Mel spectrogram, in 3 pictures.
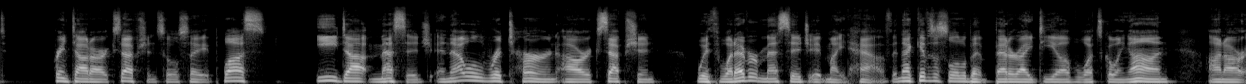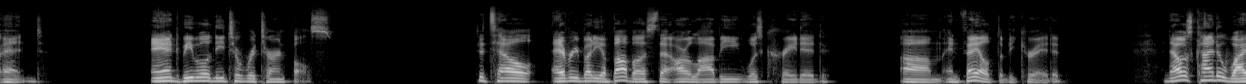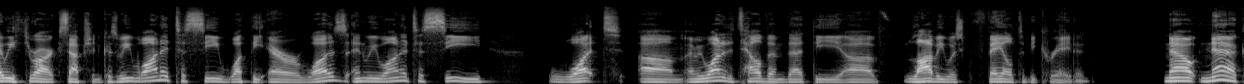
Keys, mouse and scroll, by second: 2.5 click, 4.2 click, 6.7 click, 7.1 ctrl+s, 13.4 Return, 13.9-15.5 typing, 15.9 Delete, 18.1-19.5 scroll, 21.6 click, 21.6 ctrl+s, 23.6 click, 25.2 click, 28.4 click, 32.3 click, 33.5 click, 33.6 click, 35.7 click.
